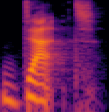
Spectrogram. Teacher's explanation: Now notice the B is totally silent in the word debt. You don't hear it at all. Debt. And it's that eh, eh, eh, debt.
